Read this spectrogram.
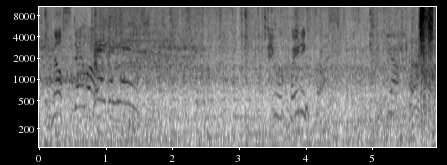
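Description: A young woman shouts briefly.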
